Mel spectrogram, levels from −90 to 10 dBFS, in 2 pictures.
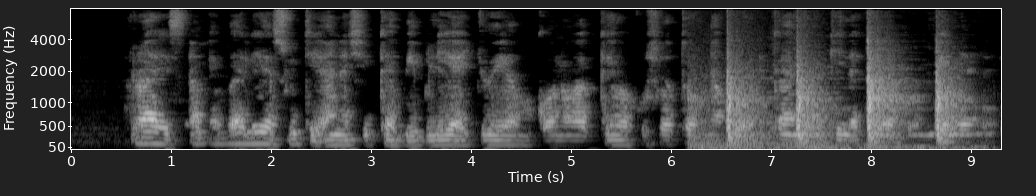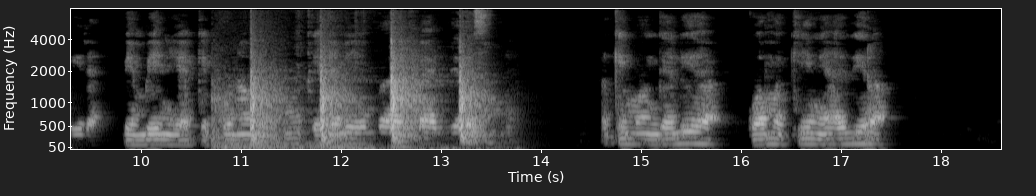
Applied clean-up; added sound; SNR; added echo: classical method WPE with log-MMSE.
